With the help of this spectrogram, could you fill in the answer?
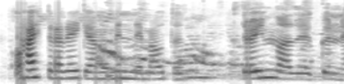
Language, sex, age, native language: Icelandic, female, 12, Icelandic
